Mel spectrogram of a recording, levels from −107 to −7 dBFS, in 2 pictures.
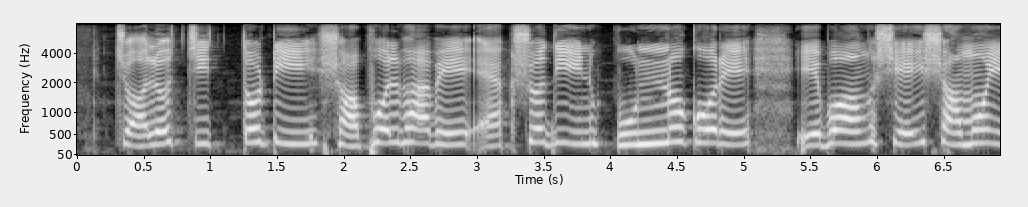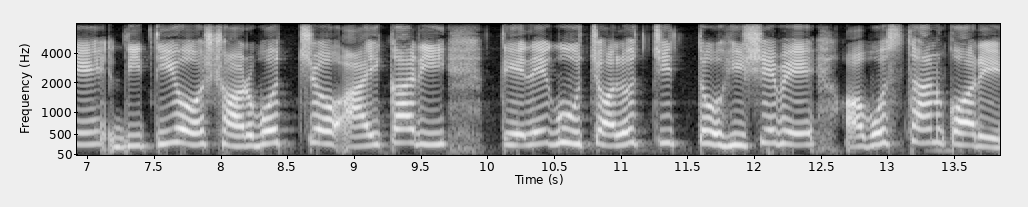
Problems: background sounds at intervals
